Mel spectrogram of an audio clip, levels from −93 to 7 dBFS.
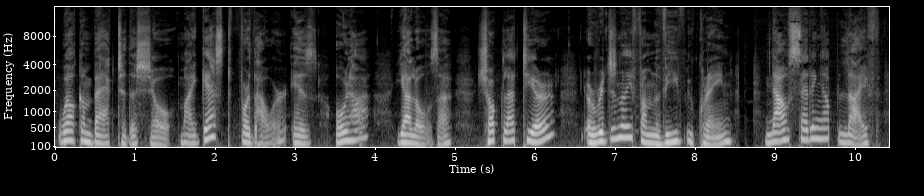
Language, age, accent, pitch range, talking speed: English, 60-79, American, 155-200 Hz, 125 wpm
